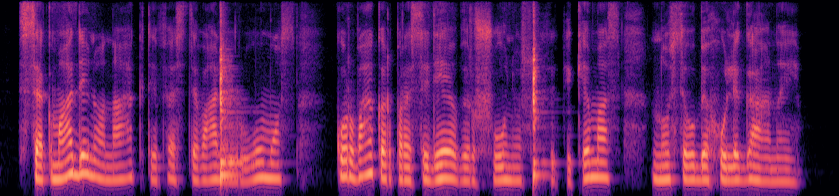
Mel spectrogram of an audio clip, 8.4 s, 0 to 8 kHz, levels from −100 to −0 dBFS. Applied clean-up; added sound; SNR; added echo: neural mask model RNNoise.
